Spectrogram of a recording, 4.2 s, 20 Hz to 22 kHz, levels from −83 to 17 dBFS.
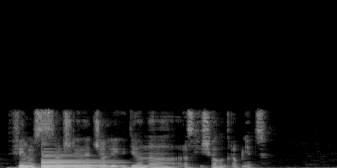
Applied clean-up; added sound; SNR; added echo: classical method log-MMSE.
